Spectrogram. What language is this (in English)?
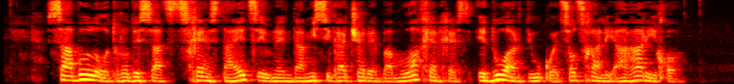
Georgian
